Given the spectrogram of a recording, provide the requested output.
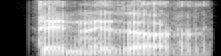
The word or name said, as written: tenedor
